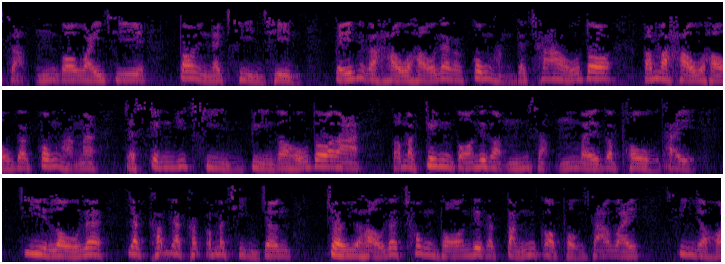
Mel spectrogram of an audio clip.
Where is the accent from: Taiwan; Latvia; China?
China; 尤其是我们中国人啊，很多那些迷信的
